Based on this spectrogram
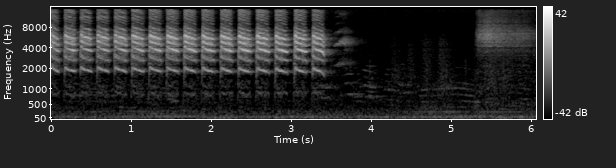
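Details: Cungkok rapat jeda song, a tutor recording for kept songbirds: a steady run of about fourteen harsh ringing notes, evenly spaced, stopping abruptly, followed by quiet and faint hiss.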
